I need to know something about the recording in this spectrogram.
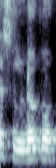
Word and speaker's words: pseudocode: तो भाई सूडो कोड जो है ना पहली बात तो इसकी स्पेलिंग पे मत जाना। ये पी सडो कोड नहीं है। ये सूडो कोड है। ठीक है? P silent.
